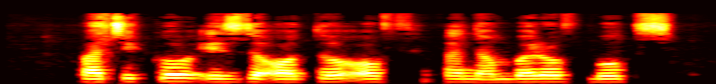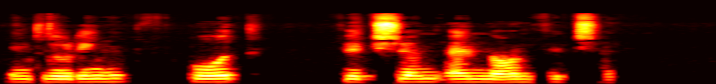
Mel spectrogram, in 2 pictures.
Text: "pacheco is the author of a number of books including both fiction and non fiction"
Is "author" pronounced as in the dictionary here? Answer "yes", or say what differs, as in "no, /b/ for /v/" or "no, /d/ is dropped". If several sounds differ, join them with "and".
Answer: no, /t/ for /θ/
